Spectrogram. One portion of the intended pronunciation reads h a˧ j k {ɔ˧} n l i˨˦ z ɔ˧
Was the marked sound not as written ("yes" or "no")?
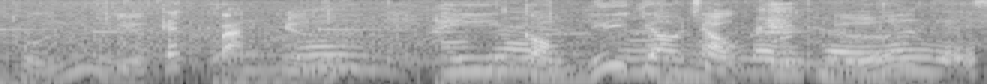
yes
